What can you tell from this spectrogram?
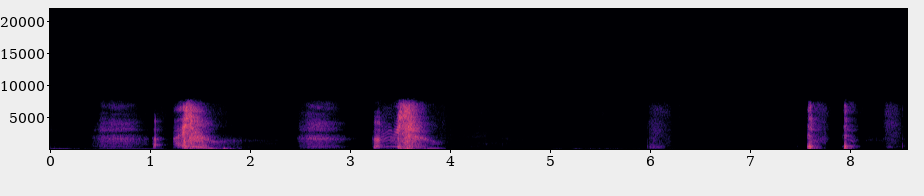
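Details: Person with a cold after sleeping with the window open: two full sneezes, each with a sharp in-breath before the burst, then smaller sniffs and puffs of air; sneezing.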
